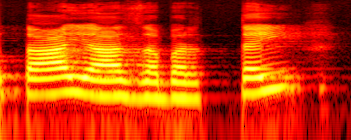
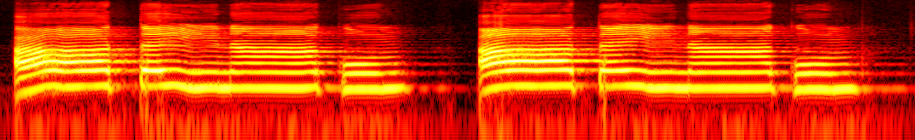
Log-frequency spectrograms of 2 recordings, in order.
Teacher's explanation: اب دیکھیے آ کو بھی کھینچیں گے کیونکہ کھڑا زبر ہے، ایک الف کی مقدار کے باقدر اسے بھی کھینچنا ہے، اور آگے چلیں گے تو تا یا زبر تئی، یعنی کہ یائلین کا قاعدہ ہے نا، یا ساکن اور اس سے پہلے زبر آ گیا، یائلین نرمی کے ساتھ اور جلد ادا کریں گے اسے۔ اس کے بعد آگے چلیں گے تو نون کھڑا زبر نا، اسے بھی اتنا ہی کھینچنا ہے، آتیناکم، آتیناکم، ٹھیک ہے۔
